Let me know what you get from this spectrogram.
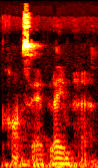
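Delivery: a wry whisper to the listener; whispered aside. Acted. Boy joking about the pudding, whispered aside. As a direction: breathe it as a dry aside.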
